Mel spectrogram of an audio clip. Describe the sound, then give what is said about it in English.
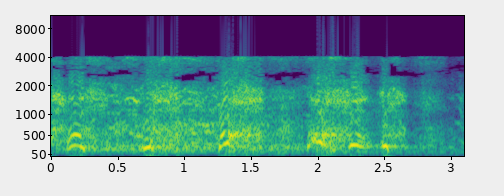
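A loud run of coughing and throat-clearing from a person with walking bronchial pneumonia or bronchitis: about five rough, raspy bursts in quick succession, with brief gaps between them and no clear speech. “You know, it's a cough.”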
